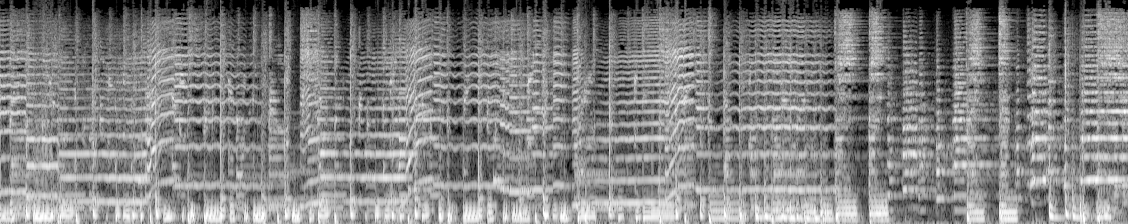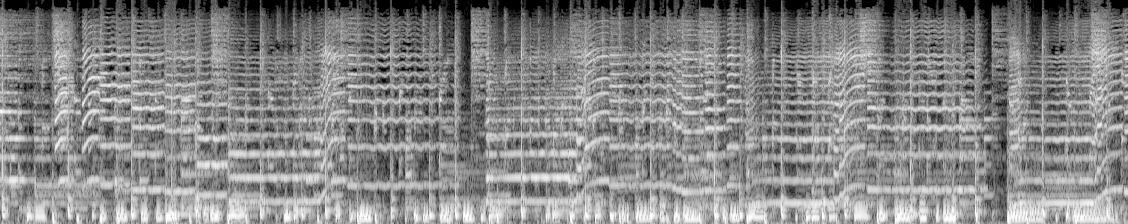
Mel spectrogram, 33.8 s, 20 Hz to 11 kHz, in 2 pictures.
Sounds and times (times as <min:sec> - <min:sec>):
Brass instrument: 0:00.0 - 0:33.8
Funk: 0:00.0 - 0:33.8.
